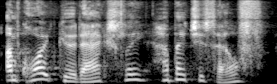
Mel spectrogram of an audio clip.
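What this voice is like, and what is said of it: Clear British accent. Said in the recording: “in the clearest British accent”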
